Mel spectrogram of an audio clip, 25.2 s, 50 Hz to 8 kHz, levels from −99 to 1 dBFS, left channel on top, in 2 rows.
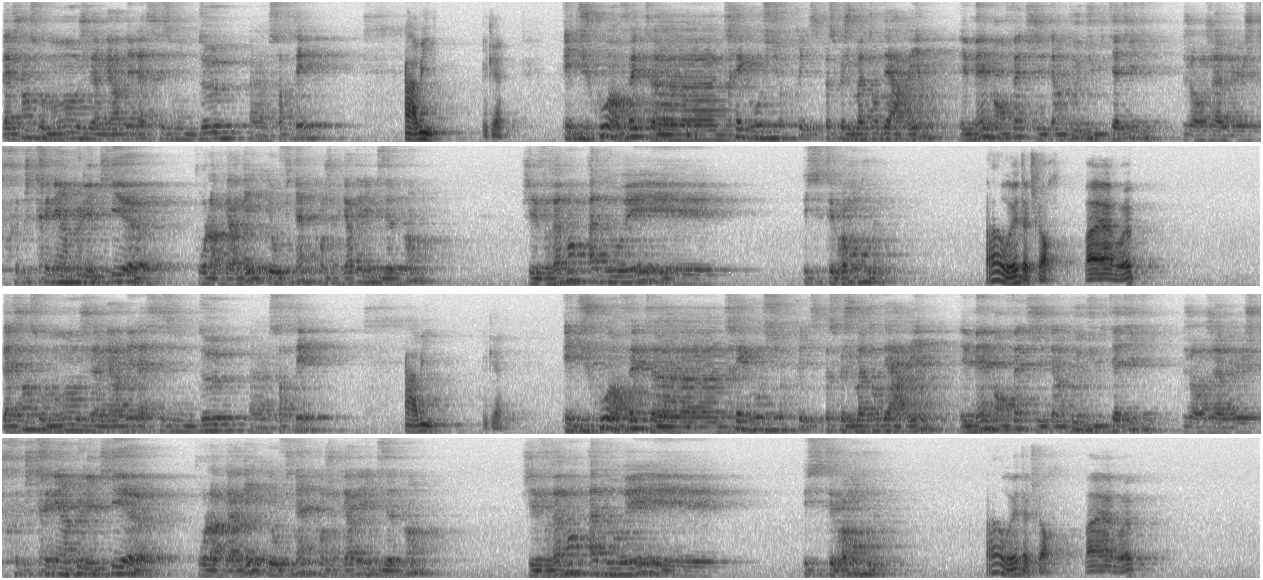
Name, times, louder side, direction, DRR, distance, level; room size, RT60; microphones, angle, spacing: voice 1, 0.0-3.1 3.6-3.8 5.6-9.3 9.6-11.4 11.8-14.1 14.5-16.8 17.8-19.7 20.6-21.4, equal, 15° left, -2 dB, 1.4 m, -27 dB
voice 2, 4.0-4.4 4.8-5.0 22.4-23.1 23.4-23.9, left 6 dB, 70° left, 12 dB, 0.3 m, -20 dB
14.5 x 9.1 x 2.3 m, 1.1 s
head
